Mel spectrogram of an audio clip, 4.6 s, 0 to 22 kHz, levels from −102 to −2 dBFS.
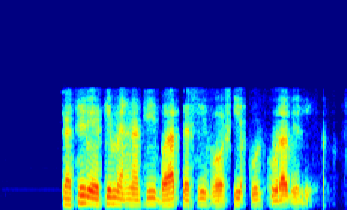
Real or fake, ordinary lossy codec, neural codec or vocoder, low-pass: fake; AAC, 16 kbps; codec, 16 kHz, 1 kbps, FunCodec, trained on Chinese and English, 50 frames a second; 7.2 kHz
